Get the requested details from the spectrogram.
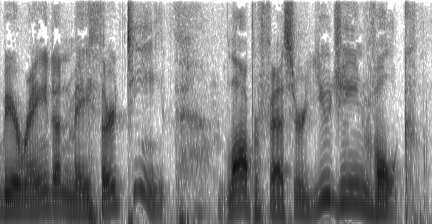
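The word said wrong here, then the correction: Volokh: or Volok, I guess would be the proper pronunciation. – Volok! – Volok.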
